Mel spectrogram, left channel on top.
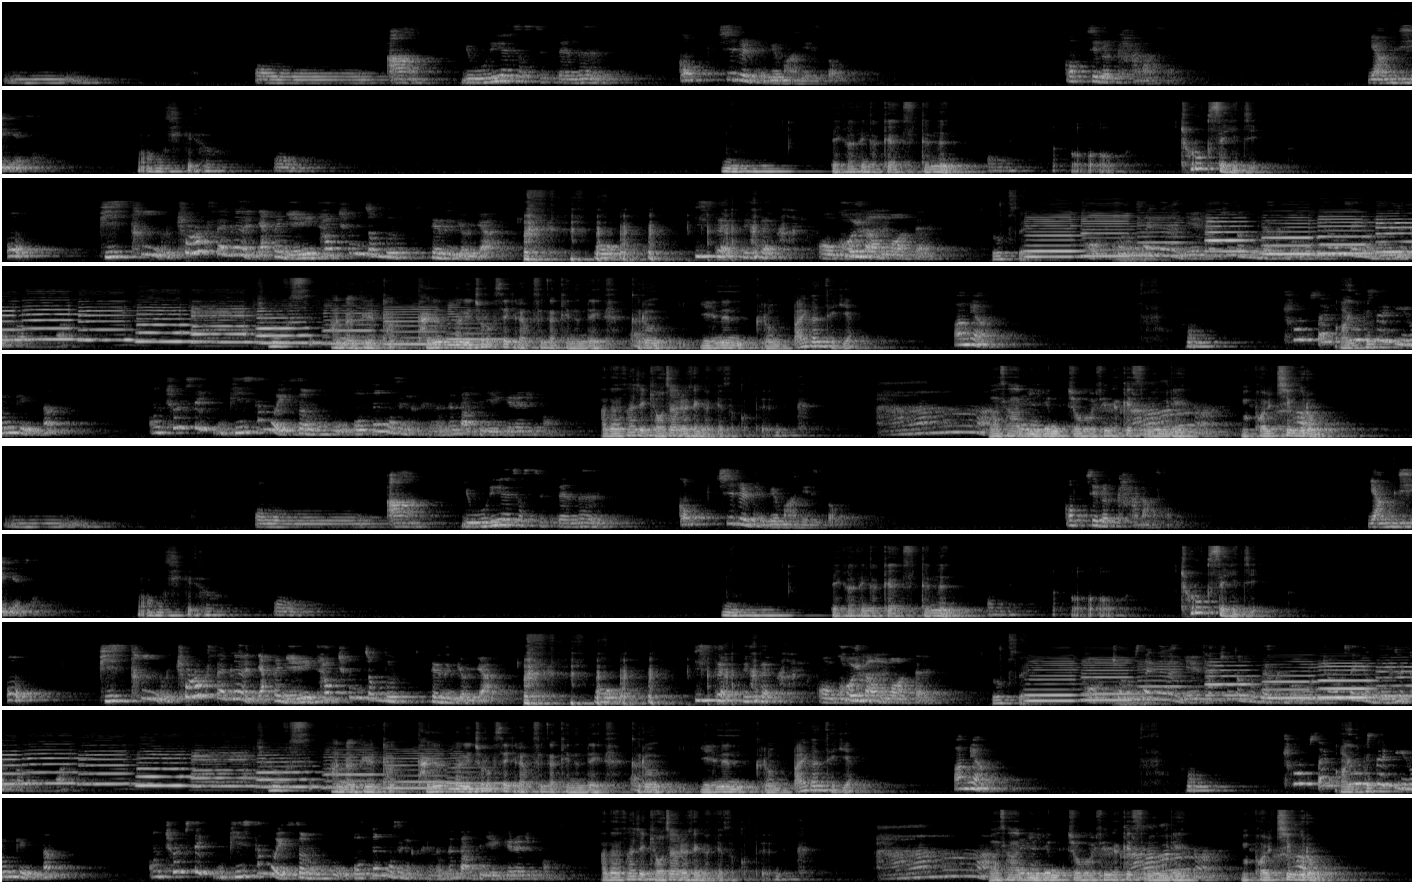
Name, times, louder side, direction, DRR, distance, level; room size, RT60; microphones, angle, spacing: voice 1, 0.0-0.9 2.5-4.2 4.6-6.0 6.8-8.1 10.6-11.6 13.7-14.5 16.8-17.1 24.0-24.1 28.2-28.5 29.2-32.2 32.5-33.1 34.1-34.4 35.1-35.9 36.3-37.5 39.0-42.9 48.6-48.8 51.8-52.2 55.1-56.9 57.9-61.9 65.1-66.8 67.4-68.6 69.1-69.5, equal, 75° right, 3 dB, 1.6 m, -29 dB
voice 2, 15.5-16.4 21.3-21.9 22.4-23.6 24.8-25.2 25.9-26.6 33.4-34.0 34.4-34.5 35.7-35.8 38.1-38.5 39.3-39.7 44.8-48.9 49.3-50.8 53.8-53.9 54.1-54.5 55.7-56.0 62.4-64.5 66.3-68.3 68.8-69.6, equal, 5° right, 6 dB, 0.6 m, -27 dB
Wind instrument woodwind instrument, 38.4-47.4, left 1 dB, 60° left, 1.8 m, -25 dB
9.9 x 5.8 x 3.3 m, 0.88 s
head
